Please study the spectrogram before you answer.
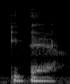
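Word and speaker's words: ιδέα: you pronounce I, but the word idea in Greek is idea. So you don't use this letter like an AY, I. You use it like an E again, like a double E.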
